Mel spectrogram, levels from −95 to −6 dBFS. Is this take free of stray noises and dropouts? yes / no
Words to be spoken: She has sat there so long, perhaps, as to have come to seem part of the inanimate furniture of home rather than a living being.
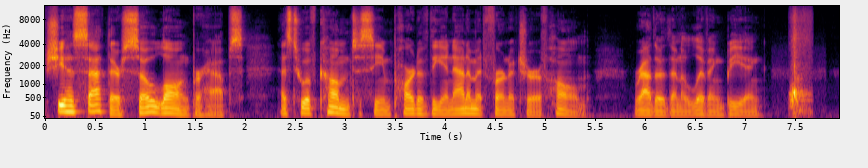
no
